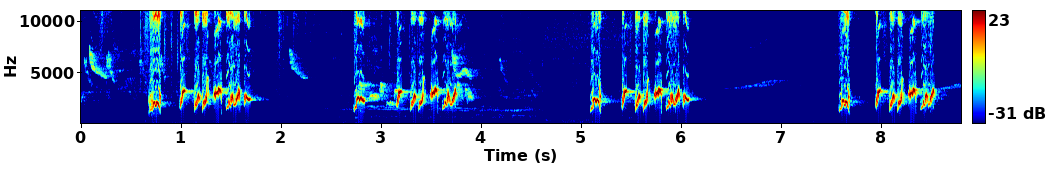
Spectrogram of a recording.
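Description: A red-whiskered bulbul sings four bright, bubbling phrases of six or seven quick, chirpy notes each, repeated about every two seconds with clear pauses between.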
